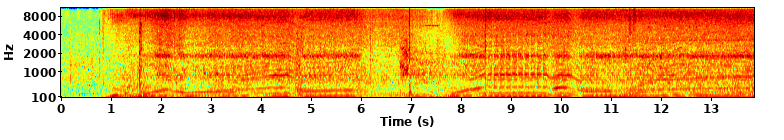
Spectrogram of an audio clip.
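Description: A car engine revs loudly and changes pitch as it speeds up and slows down.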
